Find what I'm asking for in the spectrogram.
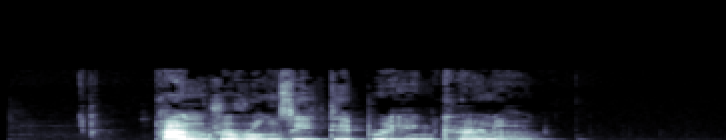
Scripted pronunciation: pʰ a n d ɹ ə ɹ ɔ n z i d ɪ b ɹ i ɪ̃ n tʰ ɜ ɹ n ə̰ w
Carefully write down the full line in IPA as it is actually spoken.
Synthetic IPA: pʰ a n d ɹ ə ɹ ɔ n z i d ɪ b ɹ i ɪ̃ n kʰ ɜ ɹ n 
